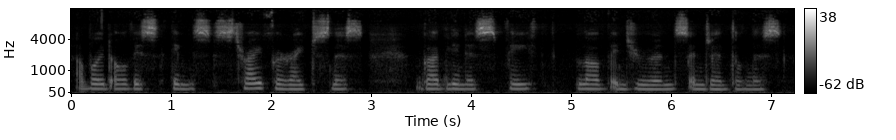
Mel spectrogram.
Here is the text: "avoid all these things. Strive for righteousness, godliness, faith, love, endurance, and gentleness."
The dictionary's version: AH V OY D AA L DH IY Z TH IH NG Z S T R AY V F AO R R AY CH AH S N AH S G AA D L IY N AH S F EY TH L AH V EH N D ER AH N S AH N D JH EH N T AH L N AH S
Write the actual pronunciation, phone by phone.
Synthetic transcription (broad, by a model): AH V OY D AA L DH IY S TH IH NG S T R AY V F AO R R AY CH AH S N AH S G AA D L IY N AH S F EY TH L AH V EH N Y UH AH N S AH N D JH EH N T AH L N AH S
